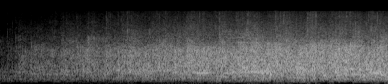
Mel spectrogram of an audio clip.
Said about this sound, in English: Yeah, you could clap.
